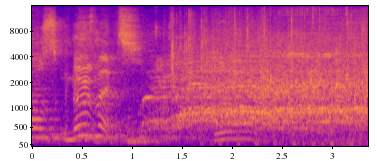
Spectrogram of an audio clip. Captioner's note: crowd cheering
